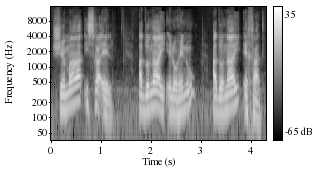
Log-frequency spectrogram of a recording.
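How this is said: There is a pause after every two words.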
